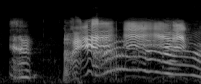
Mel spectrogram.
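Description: Infant vocalizing: a short sound, then a long high-pitched squeal that slides down in pitch.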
